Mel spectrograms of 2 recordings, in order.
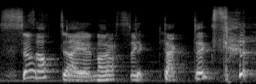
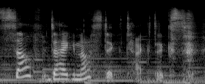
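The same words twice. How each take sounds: First: It is said in a playful, whimsical way. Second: It is said in a plain, serious way. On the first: "You're gonna say it like that? ... Whimsy" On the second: "I'm gonna try to say it like for real"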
